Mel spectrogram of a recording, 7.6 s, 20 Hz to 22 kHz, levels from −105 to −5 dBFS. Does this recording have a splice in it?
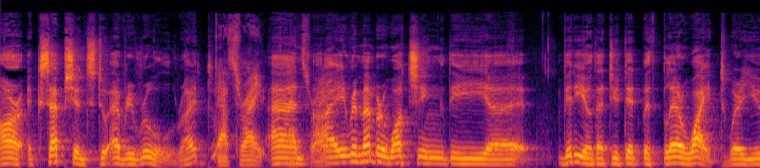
no; 0 cuts

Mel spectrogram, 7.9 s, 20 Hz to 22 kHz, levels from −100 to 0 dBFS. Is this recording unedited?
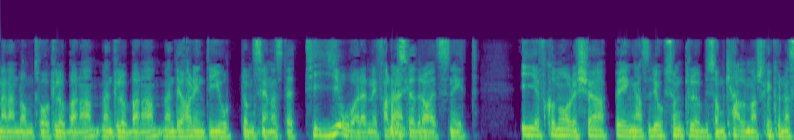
no; 1 cut; at 1.1 s

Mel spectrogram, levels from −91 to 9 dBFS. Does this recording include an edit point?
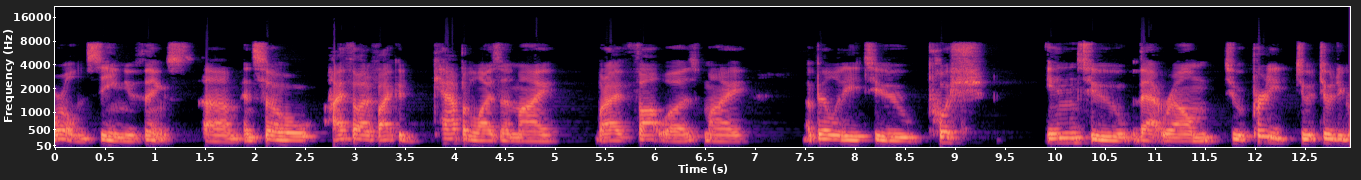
no; 0 cuts

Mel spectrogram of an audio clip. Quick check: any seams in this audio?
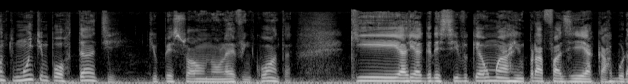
yes; 4 cuts; at 2.1 s, 3.4 s, 4.1 s, 5.2 s

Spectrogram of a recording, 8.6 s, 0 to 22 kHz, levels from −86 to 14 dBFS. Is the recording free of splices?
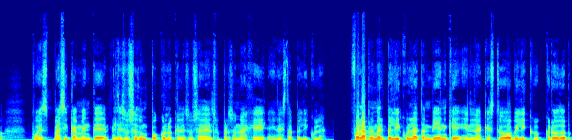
no; 1 cut; at 4.0 s

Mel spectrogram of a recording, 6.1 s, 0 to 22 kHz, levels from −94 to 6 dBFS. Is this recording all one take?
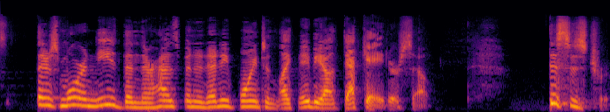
yes; 0 cuts

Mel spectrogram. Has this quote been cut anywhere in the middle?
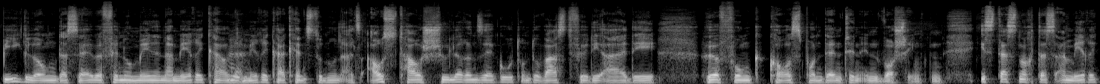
no; 0 cuts

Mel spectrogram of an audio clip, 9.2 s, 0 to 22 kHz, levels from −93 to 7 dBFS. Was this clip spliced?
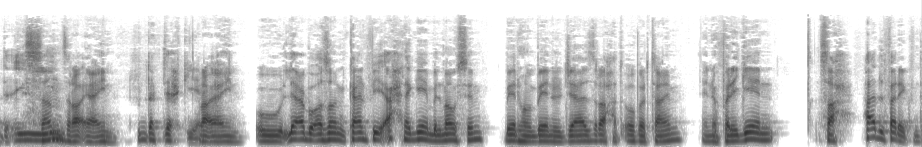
yes; 2 cuts; at 2.5 s, 6.9 s

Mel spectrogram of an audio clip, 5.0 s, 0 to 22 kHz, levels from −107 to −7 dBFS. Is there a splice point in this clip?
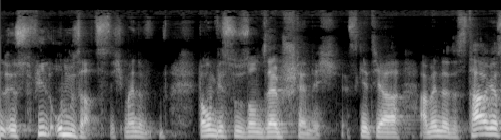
no; 0 cuts

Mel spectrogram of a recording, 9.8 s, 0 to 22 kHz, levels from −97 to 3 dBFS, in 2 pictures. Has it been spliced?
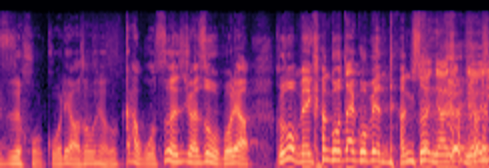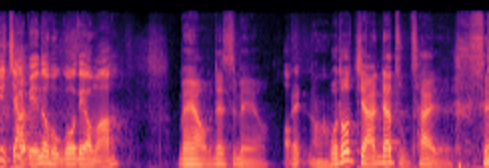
no; 0 cuts

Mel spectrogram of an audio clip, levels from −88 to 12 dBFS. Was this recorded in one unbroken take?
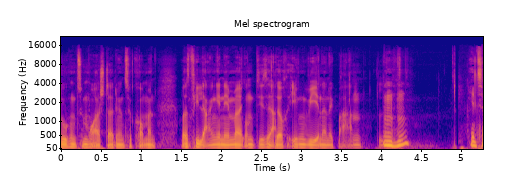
no; 4 cuts; at 1.6 s, 2.2 s, 2.7 s, 3.4 s

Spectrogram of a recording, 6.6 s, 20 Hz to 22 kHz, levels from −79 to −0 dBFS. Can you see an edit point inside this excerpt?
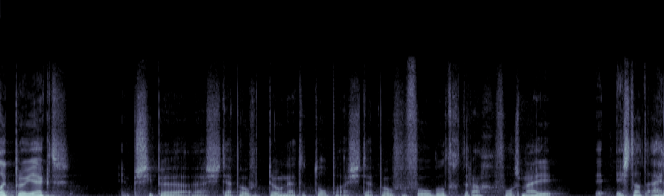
no; 0 cuts

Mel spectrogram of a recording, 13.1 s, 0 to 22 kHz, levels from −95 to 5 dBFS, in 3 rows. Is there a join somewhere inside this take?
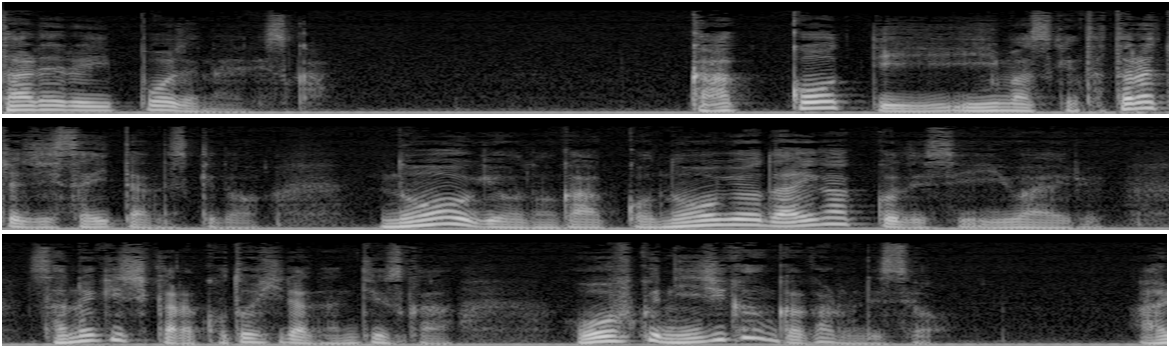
yes; 1 cut; at 4.0 s

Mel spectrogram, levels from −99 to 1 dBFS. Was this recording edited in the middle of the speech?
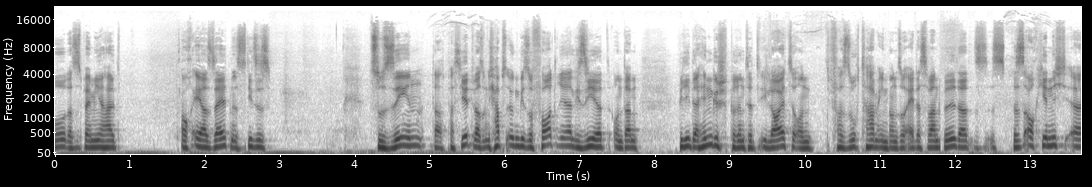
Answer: yes; 6 cuts; at 2.5 s, 9.4 s, 11.1 s, 11.8 s, 12.2 s, 12.6 s

